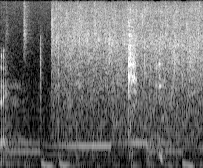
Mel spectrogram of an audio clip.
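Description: Rain falling steadily, starting suddenly about half a second in, over soft sustained background music.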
